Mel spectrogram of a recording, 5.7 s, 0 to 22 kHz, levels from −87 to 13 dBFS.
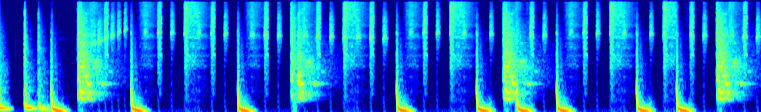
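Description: From 2.19 to 2.26 s, short concealed packet loss: about 40 ms never arrived, and the receiver extrapolated the previous sound to fill the gap, producing a brief smear instead of a silent dropout.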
